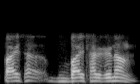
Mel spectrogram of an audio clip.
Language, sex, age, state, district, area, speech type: Bodo, male, 60+, Assam, Udalguri, rural, conversation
